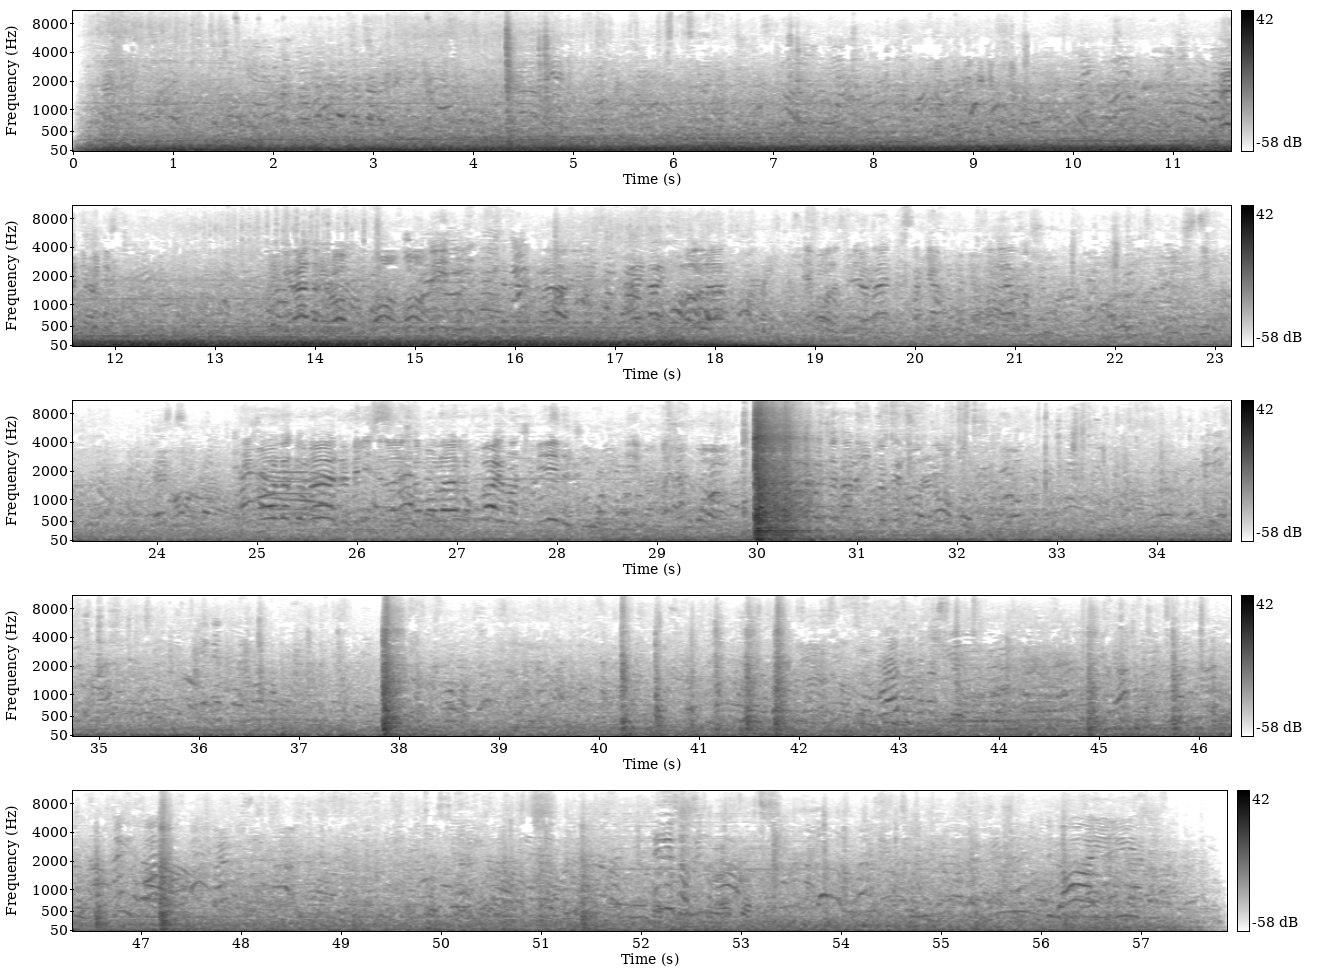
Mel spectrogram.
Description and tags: ferry arrival
A ferry arrives at the port of Genova. After some chatting, the crew throws down the gateway and people start getting in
